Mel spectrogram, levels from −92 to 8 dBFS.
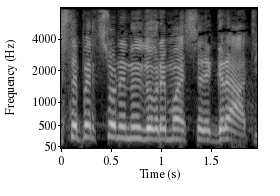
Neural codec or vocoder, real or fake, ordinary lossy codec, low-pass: none; real; none; none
